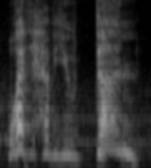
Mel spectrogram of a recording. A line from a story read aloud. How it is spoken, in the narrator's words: shrieked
